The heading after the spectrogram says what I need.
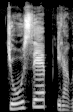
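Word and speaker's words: Joseph: 사람 거기 지역의 요셉 조셉이라고 읽어 줘야 돼요 우리는 요셉이라고 하죠 제의 발음이 나기 때문에 영어로는 조셉이라고 읽으시면 돼 아리마 사람 요셉을 이렇게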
